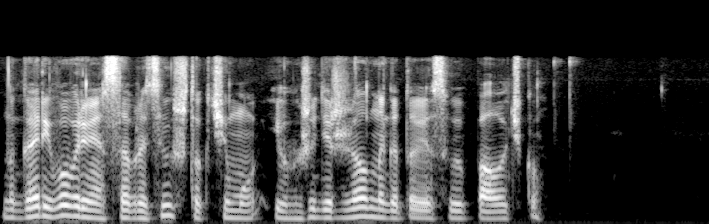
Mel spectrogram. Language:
Russian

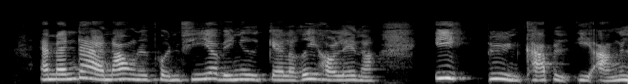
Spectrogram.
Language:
Danish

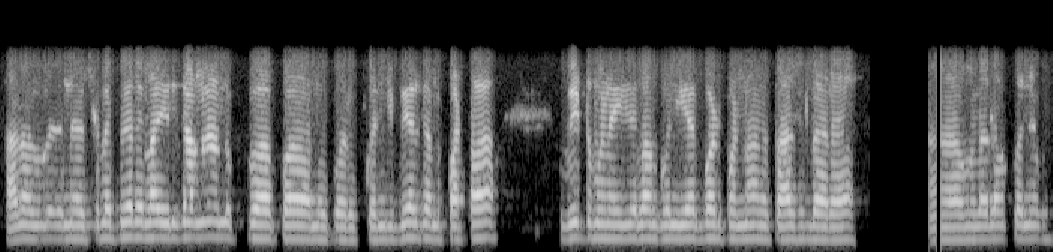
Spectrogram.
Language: Tamil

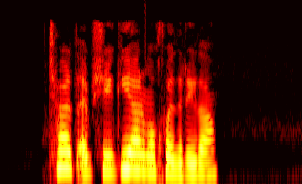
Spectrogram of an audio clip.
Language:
Georgian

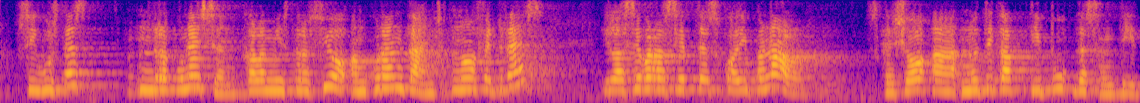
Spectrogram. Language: Catalan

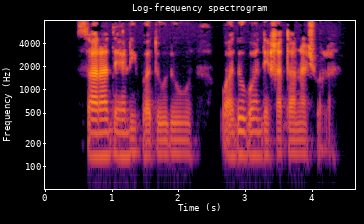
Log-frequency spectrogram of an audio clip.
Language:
Pashto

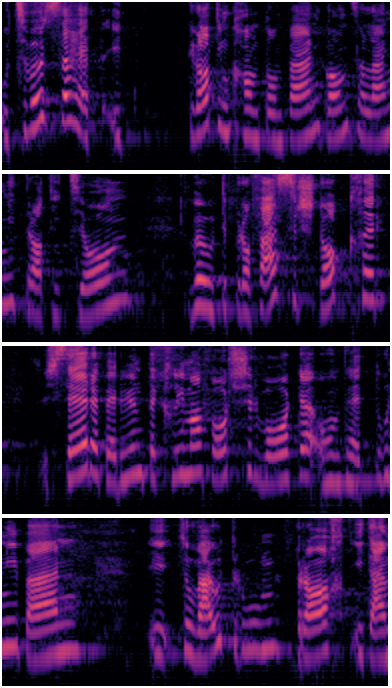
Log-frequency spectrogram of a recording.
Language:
Swiss German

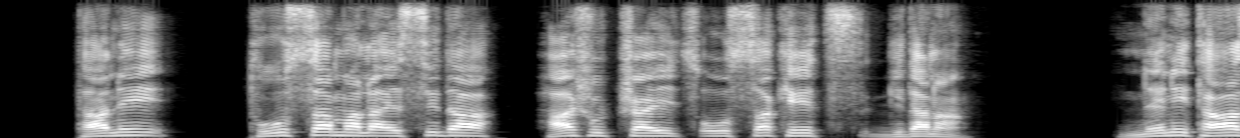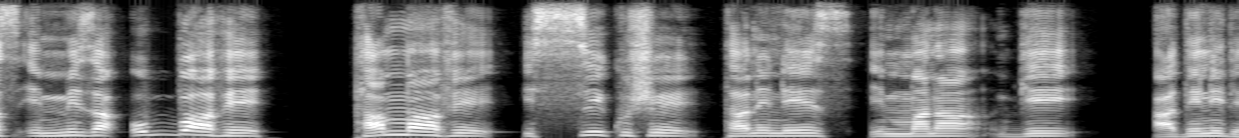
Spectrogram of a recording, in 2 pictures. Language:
Gamo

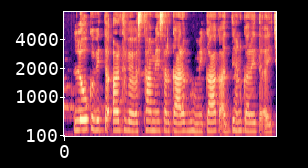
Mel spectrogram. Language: Maithili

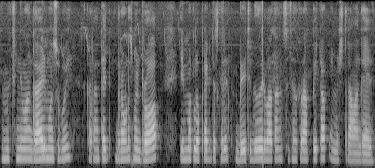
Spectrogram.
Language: Kashmiri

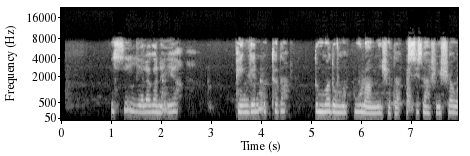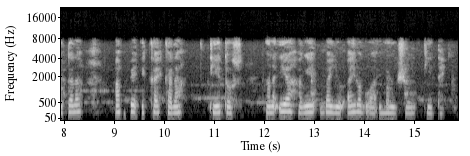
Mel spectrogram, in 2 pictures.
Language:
Wolaytta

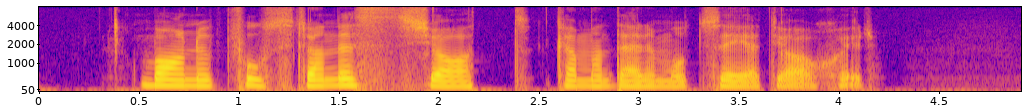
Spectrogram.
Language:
Swedish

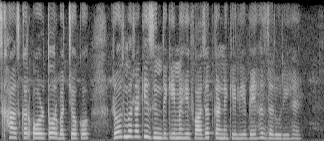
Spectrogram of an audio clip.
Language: Urdu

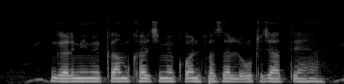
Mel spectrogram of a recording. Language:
Maithili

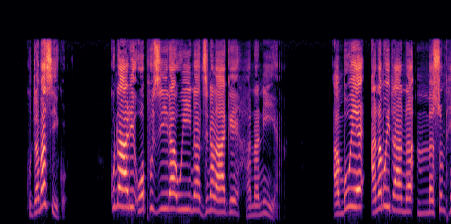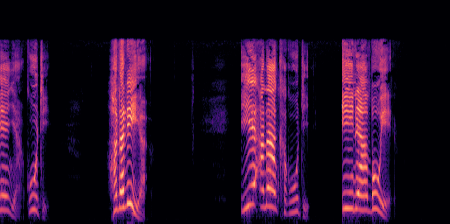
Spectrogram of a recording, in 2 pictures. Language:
Nyanja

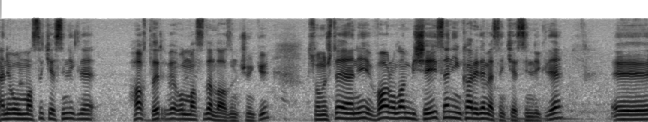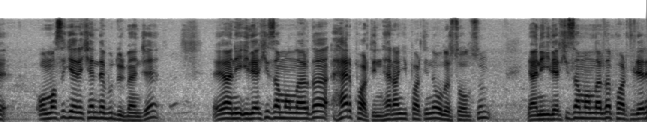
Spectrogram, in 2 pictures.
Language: Turkish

